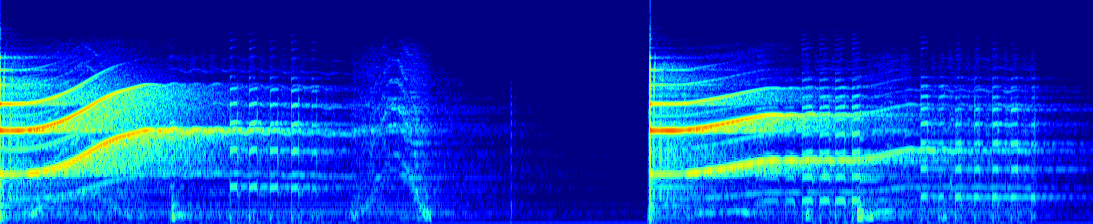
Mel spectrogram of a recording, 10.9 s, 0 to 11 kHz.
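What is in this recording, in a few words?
Steel Guitar, F#; Zero-G Kocktail Kollection; Construction Kitz (Lounge); Volcano at Sunrise 074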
